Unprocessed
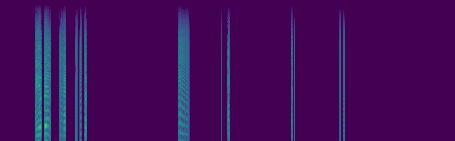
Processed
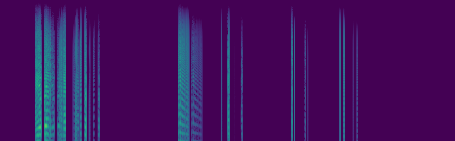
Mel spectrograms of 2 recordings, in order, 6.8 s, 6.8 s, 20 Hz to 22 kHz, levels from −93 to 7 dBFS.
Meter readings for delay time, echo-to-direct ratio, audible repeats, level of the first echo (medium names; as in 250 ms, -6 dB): 198 ms, -20.0 dB, 1, -20.0 dB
